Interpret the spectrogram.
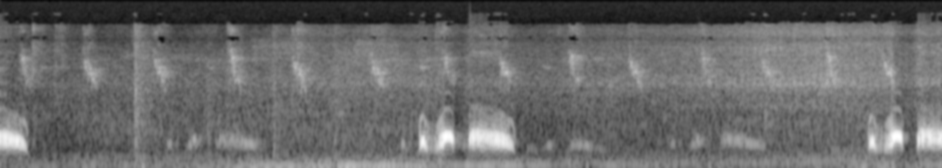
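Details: Female spotted dove calling to stimulate male doves: two mid-pitched cooing phrases, each two short notes then a longer drawn-out coo, several seconds apart, with faint chirps and a low background rumble.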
